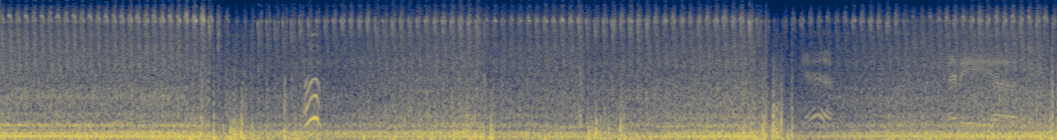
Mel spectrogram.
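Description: An aircraft engine drones steadily close by.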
